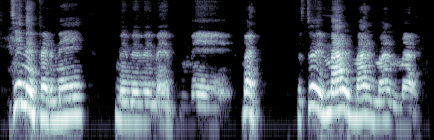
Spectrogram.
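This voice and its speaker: A man talks at a very slow pace, with long, frequent pauses. His voice is high-pitched and his intonation is lively. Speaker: family elder telling his life story. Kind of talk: personal interview.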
